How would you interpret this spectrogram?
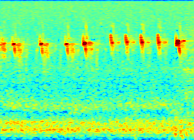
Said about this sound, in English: I definitely hear a wild bird, at least one flying around here. Maybe it's that same flock.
